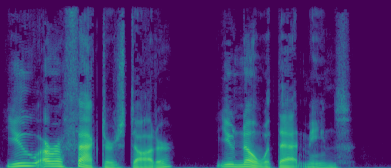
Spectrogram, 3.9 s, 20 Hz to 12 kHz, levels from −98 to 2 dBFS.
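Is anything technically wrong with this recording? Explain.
No, nothing technically wrong turns up anywhere in this speech recording.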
